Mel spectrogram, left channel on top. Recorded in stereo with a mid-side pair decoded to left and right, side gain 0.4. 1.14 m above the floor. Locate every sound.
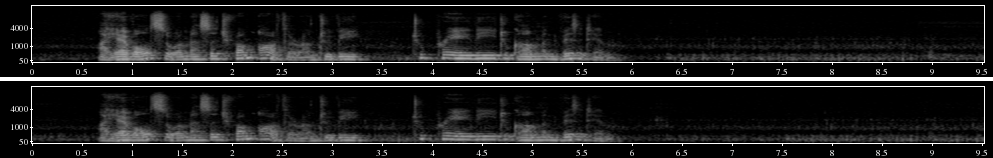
0.7 s a man speaking: 40° left, 1.0 m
